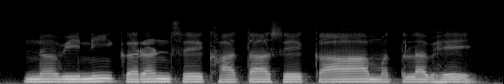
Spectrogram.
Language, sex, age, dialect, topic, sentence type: Chhattisgarhi, male, 41-45, Western/Budati/Khatahi, banking, question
